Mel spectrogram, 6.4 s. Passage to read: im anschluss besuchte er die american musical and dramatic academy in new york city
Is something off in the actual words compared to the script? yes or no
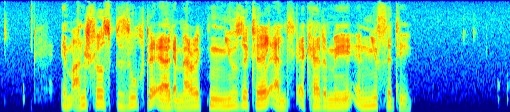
yes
